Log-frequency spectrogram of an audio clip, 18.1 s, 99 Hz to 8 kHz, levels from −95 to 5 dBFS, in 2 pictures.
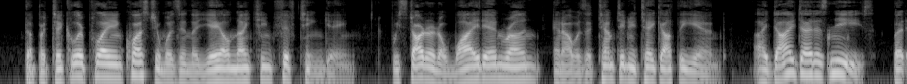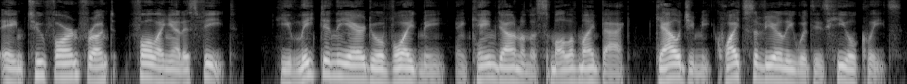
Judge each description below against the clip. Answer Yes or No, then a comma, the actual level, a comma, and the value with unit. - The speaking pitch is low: Yes, low, 115 Hz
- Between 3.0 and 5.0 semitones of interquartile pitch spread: No, wide, 5.5 semitones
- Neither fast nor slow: No, fast, 220 wpm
